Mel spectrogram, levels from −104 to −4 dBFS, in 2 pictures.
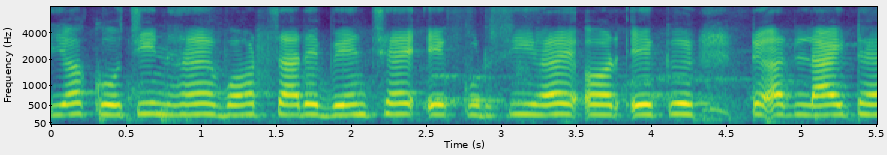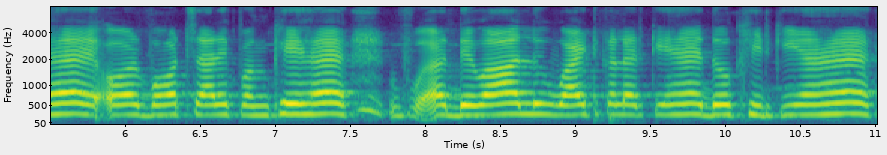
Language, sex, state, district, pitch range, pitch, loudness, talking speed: Hindi, female, Bihar, Sitamarhi, 255-265 Hz, 255 Hz, -14 LUFS, 160 wpm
